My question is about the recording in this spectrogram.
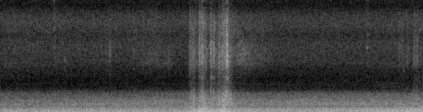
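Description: Steady low rumble of a car's engine and tyres on the road, heard from inside the cabin while driving.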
